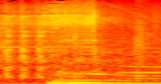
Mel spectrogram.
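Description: A fork truck engine cranks with a few quick chugs, then catches and settles into a loud, steady low rumble close by, with no talking.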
